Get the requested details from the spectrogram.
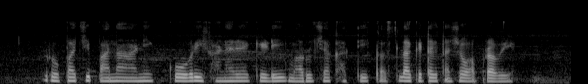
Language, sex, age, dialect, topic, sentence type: Marathi, male, 18-24, Southern Konkan, agriculture, question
